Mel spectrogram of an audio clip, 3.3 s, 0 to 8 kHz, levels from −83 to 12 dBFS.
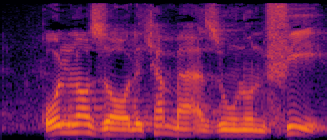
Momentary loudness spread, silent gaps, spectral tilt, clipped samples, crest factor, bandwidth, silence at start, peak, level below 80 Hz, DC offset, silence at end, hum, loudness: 5 LU; none; -3.5 dB/octave; under 0.1%; 14 dB; 7.6 kHz; 0.4 s; -6 dBFS; -74 dBFS; under 0.1%; 0 s; none; -18 LUFS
